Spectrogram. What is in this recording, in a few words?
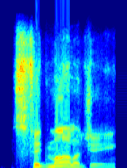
"sphygmology", British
